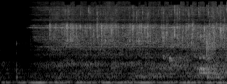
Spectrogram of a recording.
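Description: Steady rush of water pouring from a bathroom sink tap, starting abruptly after a brief silence and running continuously, close and fairly loud.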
